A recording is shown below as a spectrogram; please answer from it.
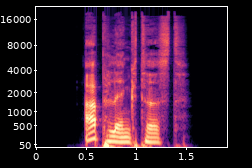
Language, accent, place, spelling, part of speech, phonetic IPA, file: German, Germany, Berlin, ablenktest, verb, [ˈapˌlɛŋktəst], De-ablenktest.ogg
- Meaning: inflection of ablenken: 1. second-person singular dependent preterite 2. second-person singular dependent subjunctive II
